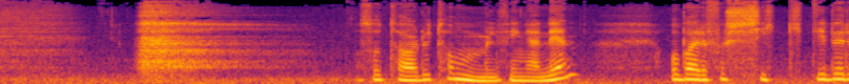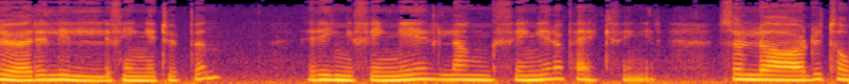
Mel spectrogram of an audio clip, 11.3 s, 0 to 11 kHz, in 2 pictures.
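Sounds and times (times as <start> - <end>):
slow deep breath in through the nose and out through the mouth: 0.0 - 2.1
speech: 2.4 - 11.3.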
